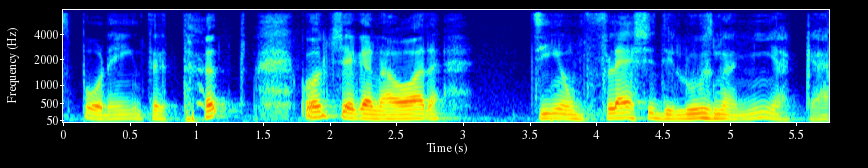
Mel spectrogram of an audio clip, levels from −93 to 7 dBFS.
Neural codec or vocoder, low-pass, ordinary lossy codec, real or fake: none; 7.2 kHz; none; real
